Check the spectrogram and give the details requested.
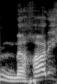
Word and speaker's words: निहारी: तो ये प्रोनाउंसिएशन क्या नहारी है या निहारी है? बहुत लोग नहारी बोलते हैं, निहारी है मोस्टली, अच्छा, लेकिन सबके बोलने पे आप जो बोलिए।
